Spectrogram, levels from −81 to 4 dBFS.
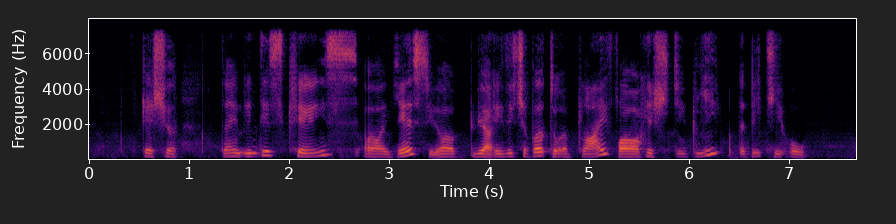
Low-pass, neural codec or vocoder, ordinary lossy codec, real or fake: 7.2 kHz; codec, 16 kHz, 1 kbps, FreqCodec, larger model; none; fake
